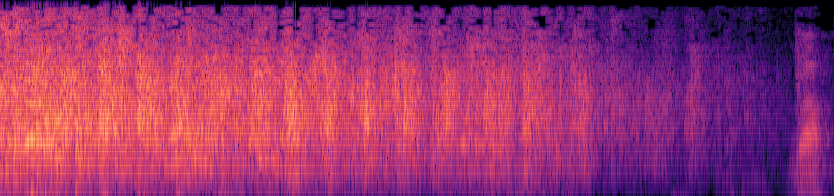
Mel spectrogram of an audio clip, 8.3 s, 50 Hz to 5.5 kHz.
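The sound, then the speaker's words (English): A crowd bursts into sustained applause for the speaker's wife, loud dense clapping that gradually thins and fades over about seven seconds, followed by a brief burst of a voice at the very end. “And so we've been married 20 years, and I just want to give her, not me, her a round of applause.”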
